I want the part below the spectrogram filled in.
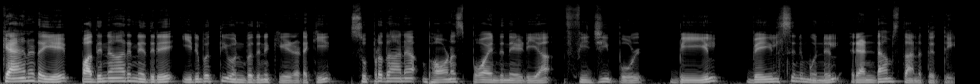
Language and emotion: Malayalam, neutral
